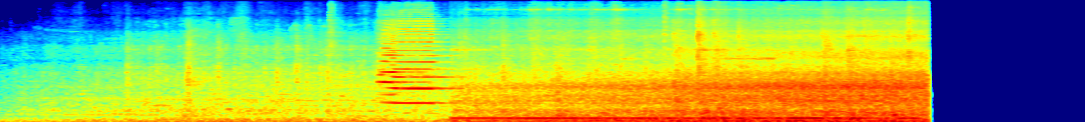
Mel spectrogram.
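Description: Diesel passenger train pulling into a station, its rumble building steadily. Its horn sounds once, briefly, about four seconds in. The engine's steady drone and wheel noise then pass close by, growing louder, until the sound cuts off abruptly near the end.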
